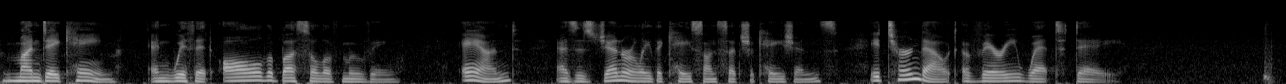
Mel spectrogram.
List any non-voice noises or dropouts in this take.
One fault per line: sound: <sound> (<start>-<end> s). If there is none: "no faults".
sound: whoosh (12.6-12.8 s)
